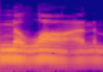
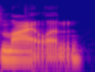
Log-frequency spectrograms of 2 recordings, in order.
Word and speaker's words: Milan: There's a city in Ohio that looks on paper like a Milan, but it's pronounced Milan.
